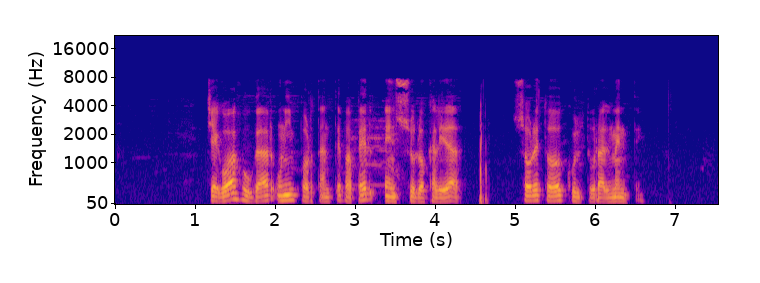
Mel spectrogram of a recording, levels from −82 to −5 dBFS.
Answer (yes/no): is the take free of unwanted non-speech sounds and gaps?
no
